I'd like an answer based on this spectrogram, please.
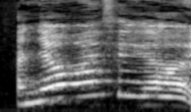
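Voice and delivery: high, soft-toned model hello; demonstrated pet greeting. Shown as a demonstration. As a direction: show the cat how to say hello. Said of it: "이렇게".

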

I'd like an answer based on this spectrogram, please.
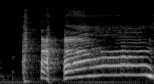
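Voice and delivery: a sudden, high, loud laugh; high burst of laughter. Real, not acted. Laughs at near-loss in the game.

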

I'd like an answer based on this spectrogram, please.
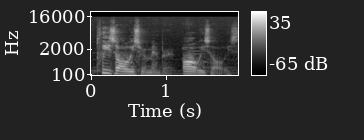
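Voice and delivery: usual speaking voice

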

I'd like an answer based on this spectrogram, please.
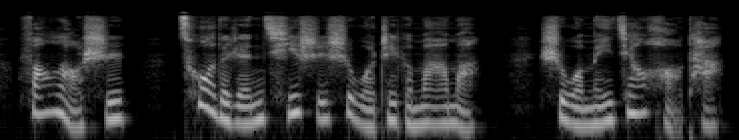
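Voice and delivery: ordinary delivery, nothing marked

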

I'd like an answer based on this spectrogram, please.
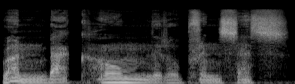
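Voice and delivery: slow, low, mocking giant; frost giant voice. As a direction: sneer it like a huge icy brute. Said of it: "one of the frost giants spoke".

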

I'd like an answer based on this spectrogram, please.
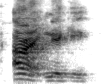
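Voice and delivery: usual speaking voice

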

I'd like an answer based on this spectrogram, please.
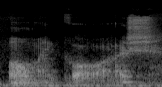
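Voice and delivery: soft slow whisper; hushed tender whisper. Real, not acted. Whispering to doll.

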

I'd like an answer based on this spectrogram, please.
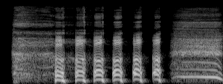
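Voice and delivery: high, rolling gleeful laugh; staccato warlord cackle. Acted. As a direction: laugh long with delight at the spoils. Delighted at looting festival.

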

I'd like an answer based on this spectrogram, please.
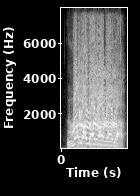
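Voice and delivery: loud, high dog barking; frenzied imitated barking. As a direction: bark wildly in a rapid burst. Attempting a good bark.

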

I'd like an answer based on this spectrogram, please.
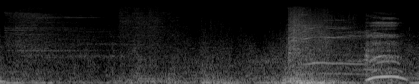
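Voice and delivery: high shocked gasp; sharp gasp. Real, not acted. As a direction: gasp in alarm. Gasping at a close hit.

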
